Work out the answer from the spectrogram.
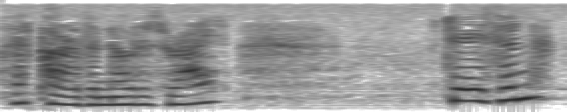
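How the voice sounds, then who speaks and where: Headstrong, anxious leading lady played by an actress, high and insistent, vintage radio drama, dull recording. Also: animated, normal speed, slight background noise, lightly acted. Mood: nervous, fearful. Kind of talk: old radio drama acting.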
